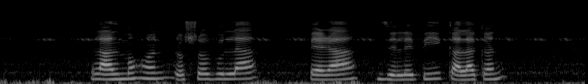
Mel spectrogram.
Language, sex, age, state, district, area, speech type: Assamese, female, 18-30, Assam, Golaghat, urban, spontaneous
